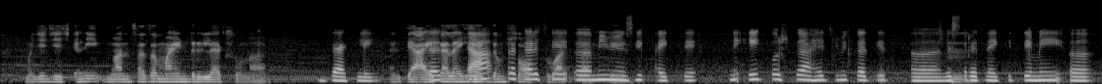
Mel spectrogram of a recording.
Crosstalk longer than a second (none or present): present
